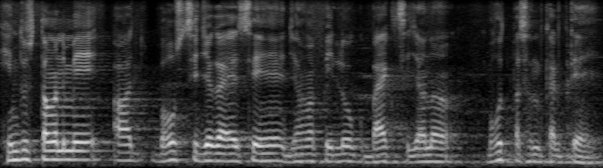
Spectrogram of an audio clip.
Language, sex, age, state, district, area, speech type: Urdu, male, 30-45, Bihar, Khagaria, rural, spontaneous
